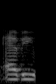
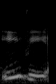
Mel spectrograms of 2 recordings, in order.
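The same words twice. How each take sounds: First: The first vowel is short, as in Chevy. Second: The first vowel is long, as in eve. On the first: The speaker calls it right. "it's like Evie like Chevy" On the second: The speaker calls it wrong. "I used to pronounce it like Evie"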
